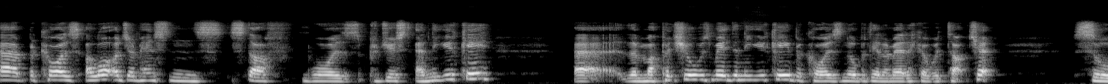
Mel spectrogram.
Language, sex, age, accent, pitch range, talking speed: English, male, 30-49, British, 140-205 Hz, 160 wpm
